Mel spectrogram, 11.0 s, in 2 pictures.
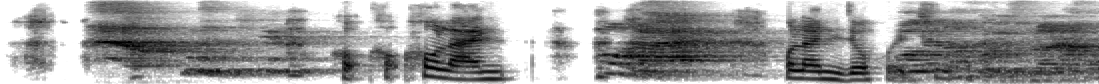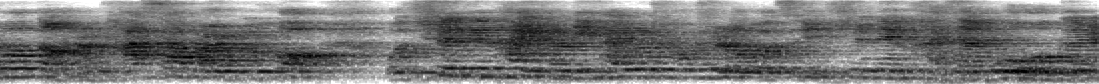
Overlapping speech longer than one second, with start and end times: none

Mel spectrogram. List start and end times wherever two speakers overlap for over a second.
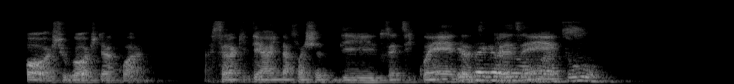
4.5-5.8

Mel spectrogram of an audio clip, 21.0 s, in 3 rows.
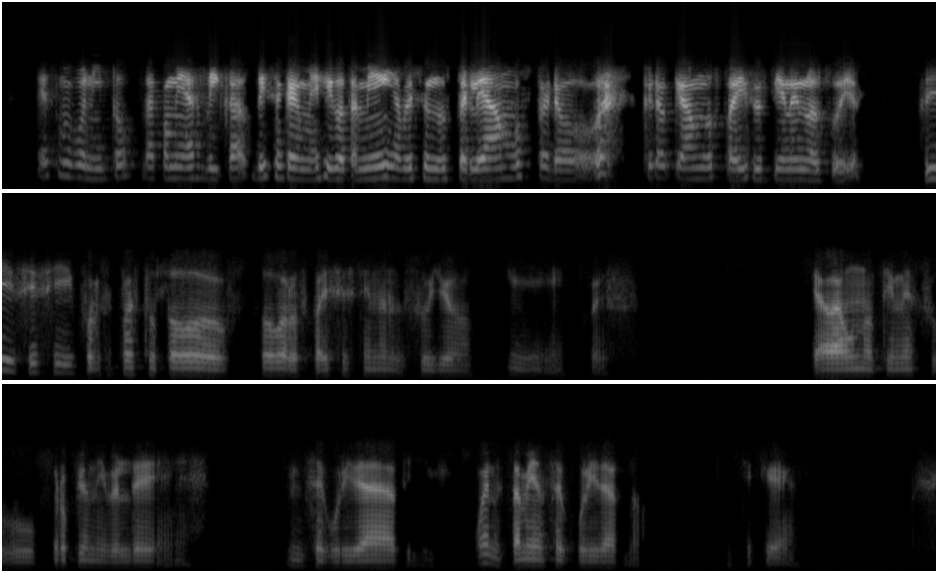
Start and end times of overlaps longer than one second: none

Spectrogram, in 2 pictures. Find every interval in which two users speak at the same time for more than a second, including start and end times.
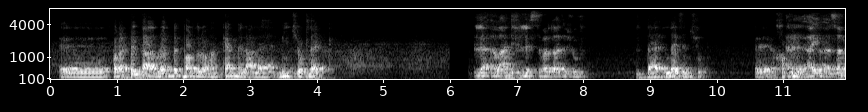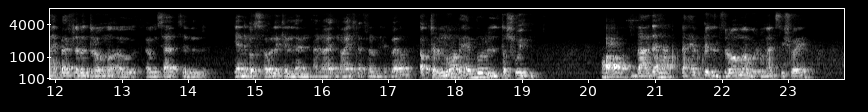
none

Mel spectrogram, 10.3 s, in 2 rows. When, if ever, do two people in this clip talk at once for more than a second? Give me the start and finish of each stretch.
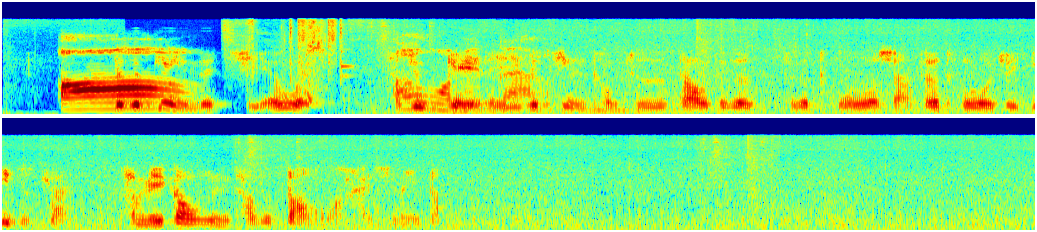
1.9-3.2

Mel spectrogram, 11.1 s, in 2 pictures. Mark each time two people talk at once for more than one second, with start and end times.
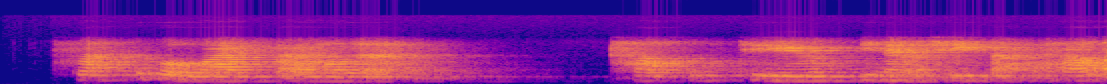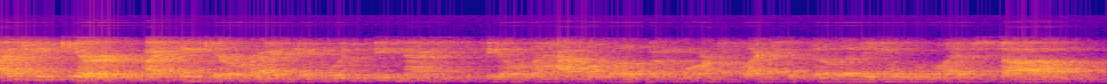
none

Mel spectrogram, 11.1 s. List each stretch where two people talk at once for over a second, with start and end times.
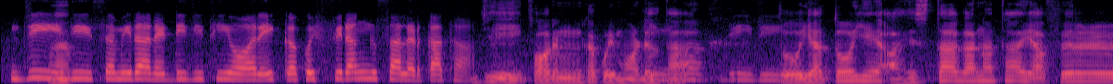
none

